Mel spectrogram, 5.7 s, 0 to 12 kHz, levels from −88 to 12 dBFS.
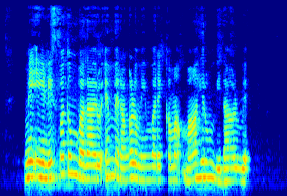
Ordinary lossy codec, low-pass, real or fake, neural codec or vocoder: AAC, 48 kbps; 10.8 kHz; real; none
